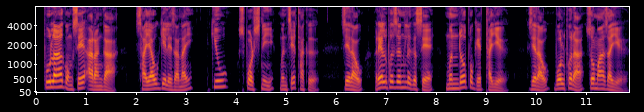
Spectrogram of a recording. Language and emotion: Bodo, neutral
